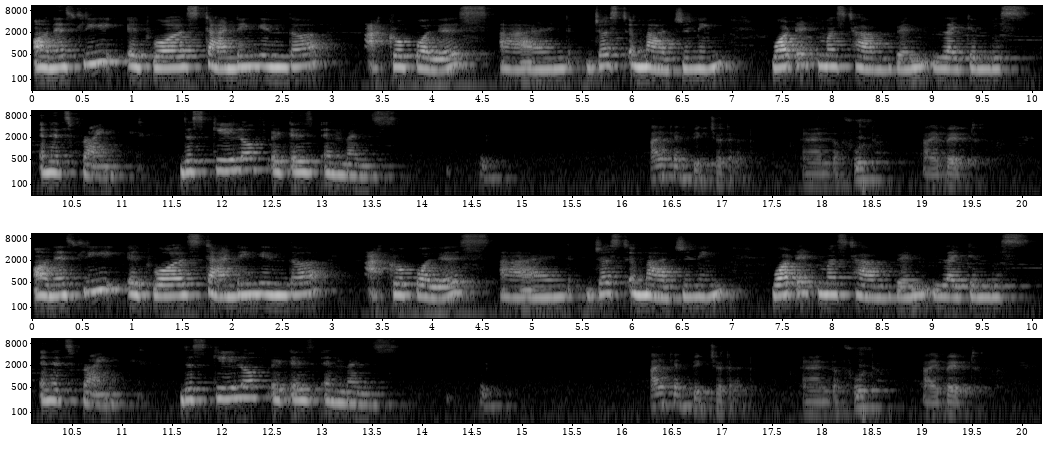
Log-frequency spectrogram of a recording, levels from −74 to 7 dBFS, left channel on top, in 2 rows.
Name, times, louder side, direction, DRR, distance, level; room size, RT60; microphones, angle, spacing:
voice 1, 0.0-2.9 3.3-6.9 7.4-10.9 11.6-13.7, left 1 dB, 35° left, 3 dB, 1.3 m, -28 dB
voice 2, 16.3-17.2 17.8-18.6 19.0-19.8, right 1 dB, 5° right, 2 dB, 1.5 m, -43 dB
15.0 x 7.6 x 3.4 m, 0.69 s
head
